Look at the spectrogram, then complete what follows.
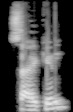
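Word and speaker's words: cycle: अगला शब्द है सी वाई सी एल ई। इसे पढ़ा जाएगा साइकिल।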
